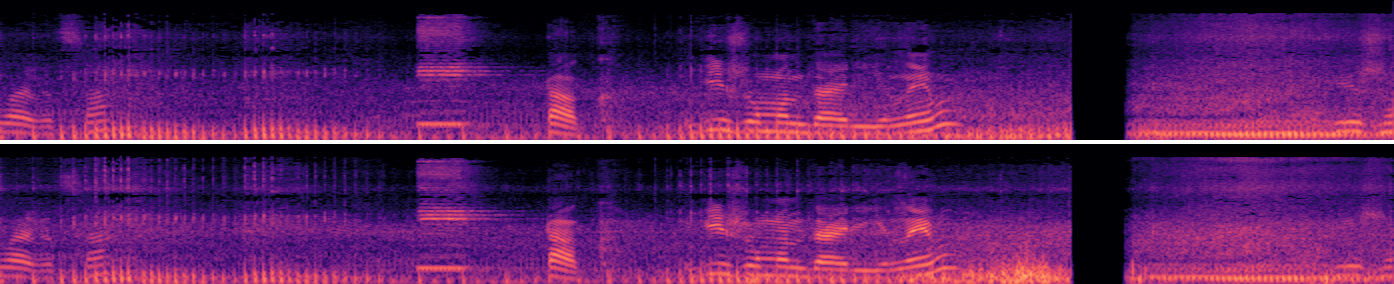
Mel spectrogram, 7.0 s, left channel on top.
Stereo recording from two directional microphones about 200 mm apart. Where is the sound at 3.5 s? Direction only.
15° left (ahead or behind).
